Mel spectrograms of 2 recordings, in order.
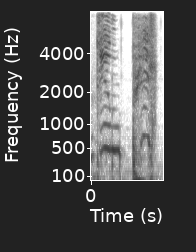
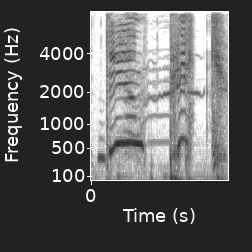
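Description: First: Høyt, løftet rop «Din pikk!» igjen; ropt skjellsord. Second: Høyt, skingrende rop «Din pikk!» ut vinduet; ropt skjellsord. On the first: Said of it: "Ut vinduet der, og bare sånn". (gjentar ropet ut vinduet, lettere løftet) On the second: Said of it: "lener hodet ut og bare sånn". (roper ut vinduet til kjæresten, høyt og høyere) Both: Retold or imitated.

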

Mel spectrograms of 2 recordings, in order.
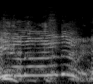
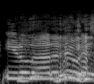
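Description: First: Much higher squeaky taunt, softer; high mocking boss. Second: Said in the usual way. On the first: Bob sticking his head out of his office, high mocking taunt. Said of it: "Stick his head out". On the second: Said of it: "listen to him go".

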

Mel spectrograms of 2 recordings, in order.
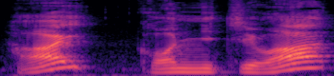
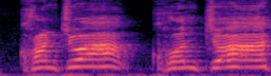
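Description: First: Low, slow, kindly hello; gentle voice. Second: Put-on high children's call; big-voiced greeting. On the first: Acted. Officer answering children over car speaker, gentle voice. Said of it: "優しか声で". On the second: Children saluting as they greet police, big-voiced hello. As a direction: sing out hello like saluting kids. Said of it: "振って声で".

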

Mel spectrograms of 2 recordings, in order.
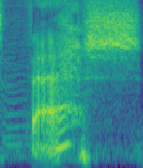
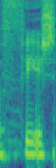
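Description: First: "Fesh" with the Kiwi short e; Kiwi accent Fesh. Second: Said in the usual way. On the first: Retold or imitated. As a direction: say "Fesh", the i flattened to e. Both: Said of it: "got a Kiwi accent".

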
